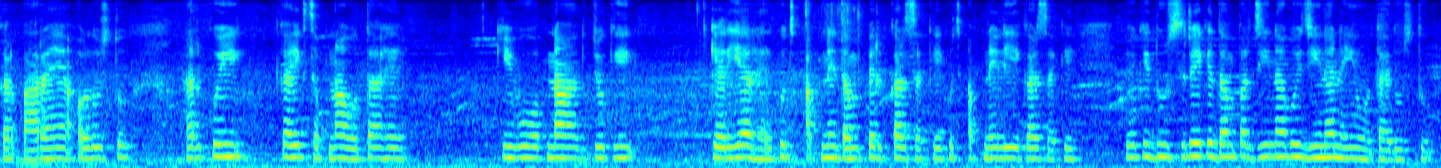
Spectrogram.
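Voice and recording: A woman's medium-pitched voice at a fairly slow pace, with little pitch movement and clear background noise.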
